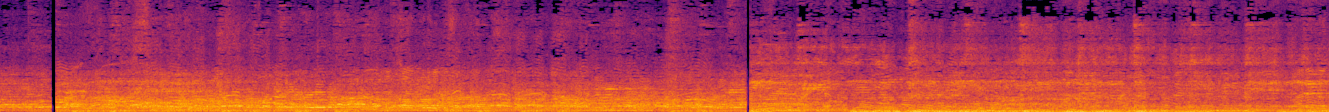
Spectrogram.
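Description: Dense crowd in the darshan queue at Dagdusheth Ganapati temple in Pune, a loud, continuous babble of many overlapping voices close by, with a brief shift in the noise partway through.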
